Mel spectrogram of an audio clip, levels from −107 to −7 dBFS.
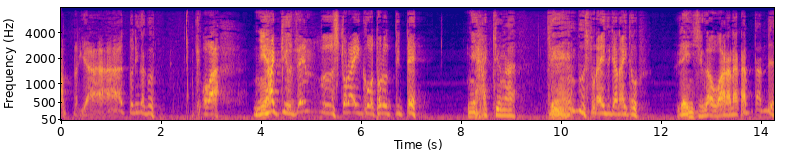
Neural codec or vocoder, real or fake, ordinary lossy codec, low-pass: codec, 16 kHz, 16 kbps, FreqCodec, larger model; fake; none; 7.2 kHz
